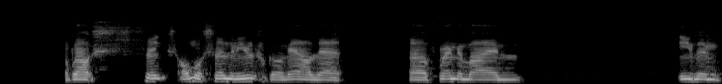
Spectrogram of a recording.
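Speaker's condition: Cleft lip and palate; elective leg amputations

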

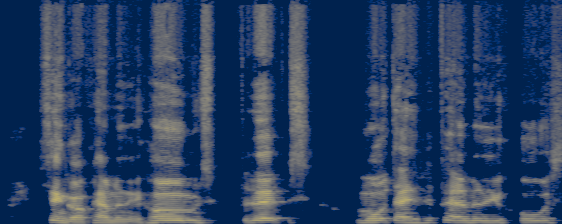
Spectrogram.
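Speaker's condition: Cerebral palsy; from birth

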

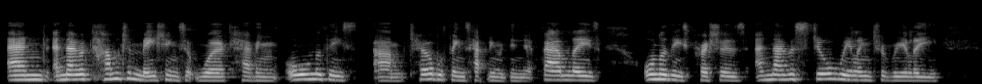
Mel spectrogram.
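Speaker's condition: Cleft palate; spoke differently as child

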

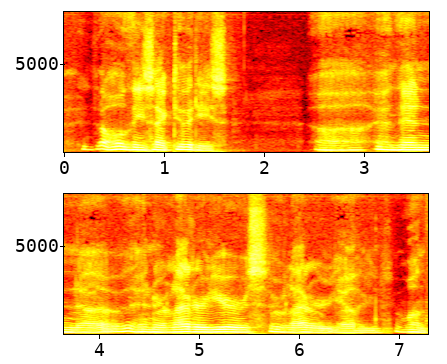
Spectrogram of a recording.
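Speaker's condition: Parkinson's disease; about 15 years since diagnosis, on medication, regular exercise including boxing, cycling, weights, walking

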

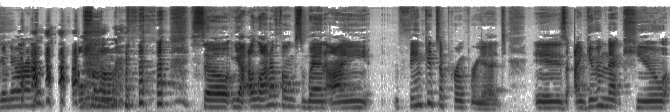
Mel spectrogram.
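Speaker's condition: Cleft lip and palate; bone graft surgery

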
